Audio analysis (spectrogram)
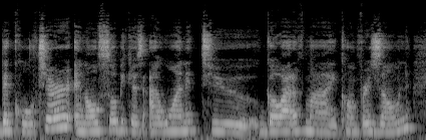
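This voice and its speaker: Very slowly, a woman speaks with a Spanish accent at a medium pitch and with fairly even intonation. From Venezuela. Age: 20s. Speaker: au pair. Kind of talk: testimony.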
